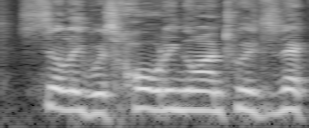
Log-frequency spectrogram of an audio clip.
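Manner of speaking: fast, loud, laughing telling; excited laughing narration. A narrator's reading. Storyteller swept up in the wild sofa ride. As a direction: rush it out, laughing.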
